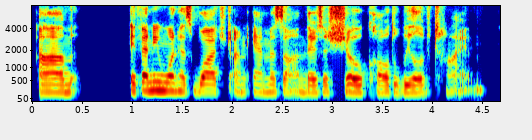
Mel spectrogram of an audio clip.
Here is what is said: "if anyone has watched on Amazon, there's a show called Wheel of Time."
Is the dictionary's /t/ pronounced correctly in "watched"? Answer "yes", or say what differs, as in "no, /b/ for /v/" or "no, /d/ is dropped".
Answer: yes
